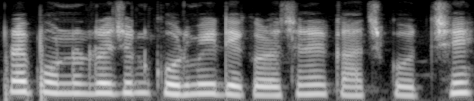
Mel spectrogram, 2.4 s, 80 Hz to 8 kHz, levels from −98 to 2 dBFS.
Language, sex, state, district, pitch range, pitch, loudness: Bengali, female, Jharkhand, Jamtara, 210-260 Hz, 235 Hz, -17 LUFS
